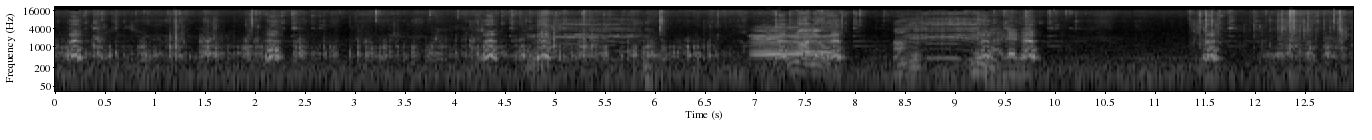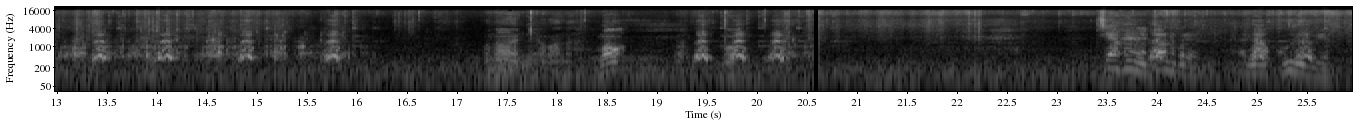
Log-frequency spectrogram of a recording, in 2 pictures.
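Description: Sheep bleating several times, long wavering calls that fall in pitch, among short knocks and clatter.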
